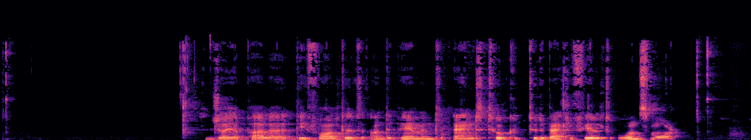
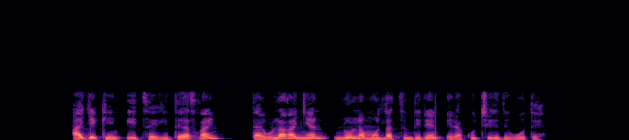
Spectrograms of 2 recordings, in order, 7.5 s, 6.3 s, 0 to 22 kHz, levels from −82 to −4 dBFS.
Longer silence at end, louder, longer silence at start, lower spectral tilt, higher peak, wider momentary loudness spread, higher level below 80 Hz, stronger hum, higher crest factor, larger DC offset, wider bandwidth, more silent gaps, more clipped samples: second, 0.4 s vs 0.85 s; first, -22 LUFS vs -28 LUFS; first, 1.85 s vs 0.75 s; second, -5 dB/octave vs -7 dB/octave; first, -2 dBFS vs -10 dBFS; first, 17 LU vs 9 LU; about the same, -66 dBFS vs -68 dBFS; neither; about the same, 20 dB vs 20 dB; neither; first, 16.5 kHz vs 8 kHz; second, none vs 2.38-2.42 s; neither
